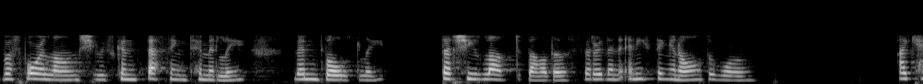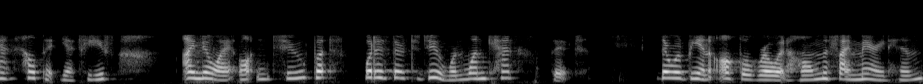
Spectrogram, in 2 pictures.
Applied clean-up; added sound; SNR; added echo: neural mask model DeepFilterNet 3.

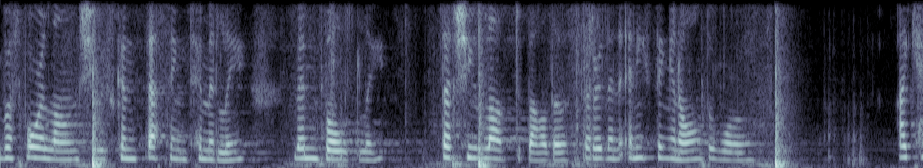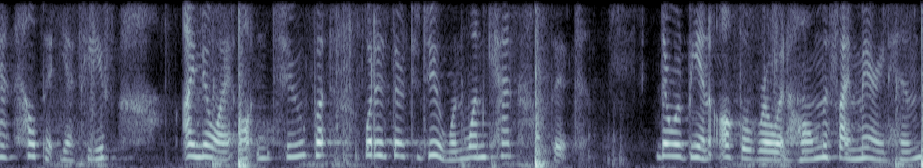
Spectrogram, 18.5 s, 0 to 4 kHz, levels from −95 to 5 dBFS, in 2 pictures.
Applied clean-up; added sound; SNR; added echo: none; Drawer open or close; 8 dB; reverberation time 1.3 s.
